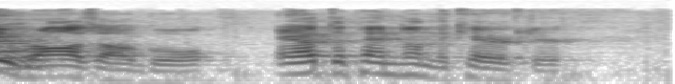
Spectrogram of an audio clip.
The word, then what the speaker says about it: Ra's al Ghul: Do they pronounce it correctly in They say Arrow? Ra's al Ghul.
